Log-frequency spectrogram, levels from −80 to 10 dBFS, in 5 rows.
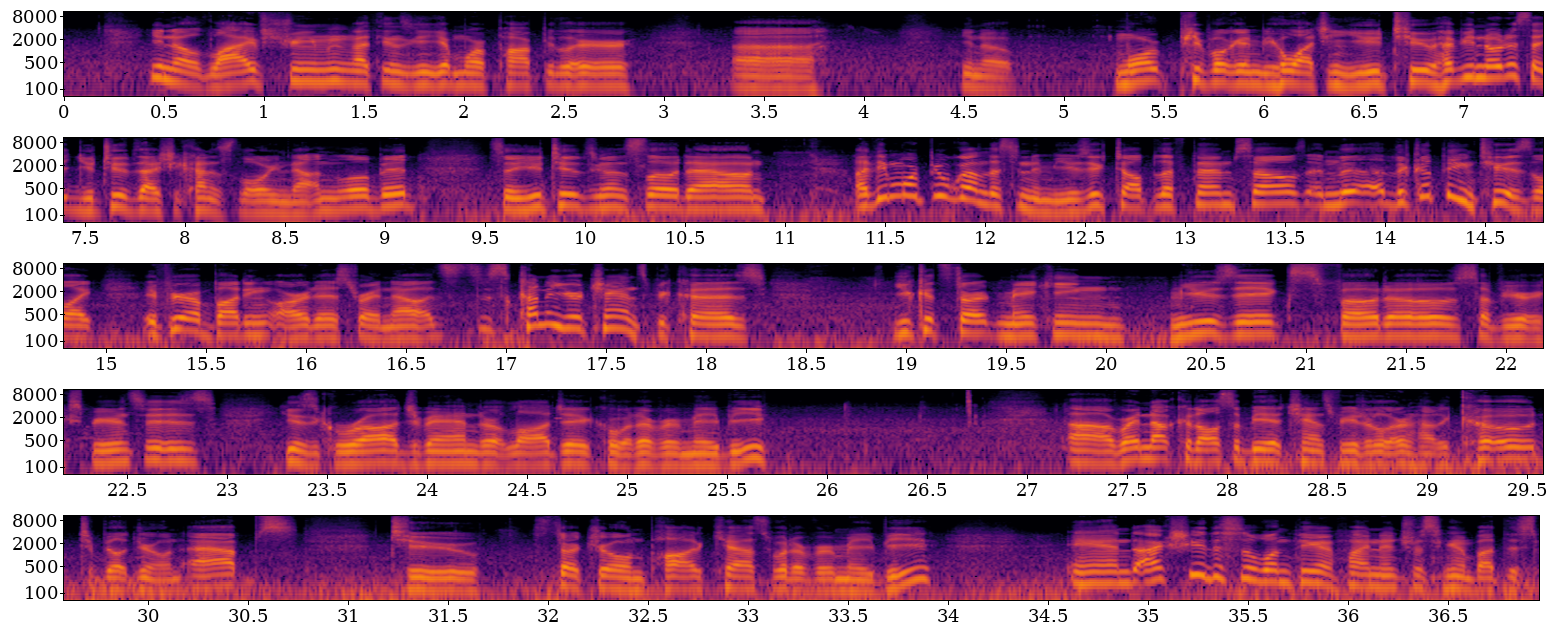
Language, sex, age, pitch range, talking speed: English, male, 20-39, 125-165 Hz, 210 wpm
